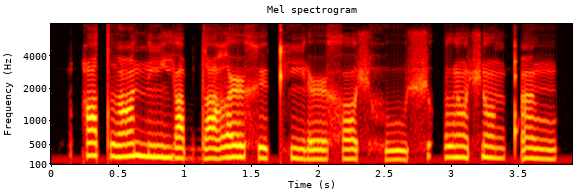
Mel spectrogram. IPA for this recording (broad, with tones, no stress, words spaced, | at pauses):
qʏ˧˥˧tˤðˤĩ˨˥ nĩ˧ jɒ˧bdˤʏ˩˧˩ʁə˞˥xʏ˧ kʰĩ˧˩ ɾə˞˩˧˩xɔ˧˥˧ʃhu˩˧˩ʃ | lɔ̃˧˩ʃɾɔ̃˧˩ŋ qʼũ˧˩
